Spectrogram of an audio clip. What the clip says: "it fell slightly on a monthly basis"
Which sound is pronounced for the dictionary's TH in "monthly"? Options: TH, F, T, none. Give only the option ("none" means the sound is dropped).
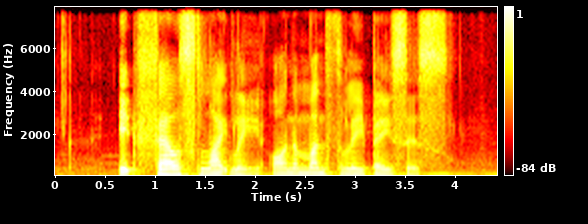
TH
